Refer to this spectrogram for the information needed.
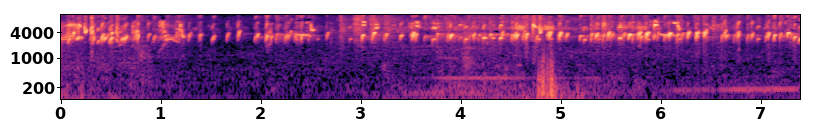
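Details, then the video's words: European goldfinches giving mating and readiness calls meant to set captive males singing: bursts of high, jingling twitter, a brief lull, a dull knock, then the busy chirping resumes alongside a faint low hum. "بتبتة الحسون تحفيز الحسون على التغريد والهيجان علاج صمت الحسون goldfinch stimulation"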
